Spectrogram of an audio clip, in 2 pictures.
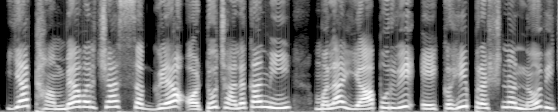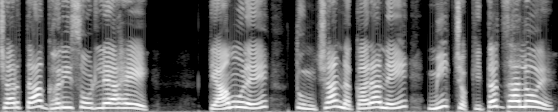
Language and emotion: Marathi, surprised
